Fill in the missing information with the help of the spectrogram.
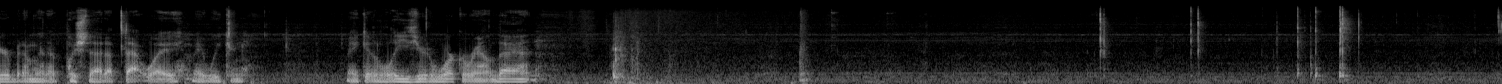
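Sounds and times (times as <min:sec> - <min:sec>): faint hum: 0:00.0 - 0:15.0.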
